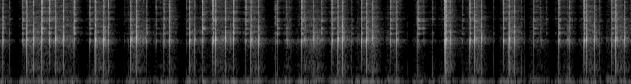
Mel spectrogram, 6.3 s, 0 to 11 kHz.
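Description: Long nails tap rapidly on the edge of a white metal lid on a full glass jar. The result is quick bursts of dry, bright clicks with a faint metallic ping near 2.4 kHz, each tap dying away at once, separated by brief pauses.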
